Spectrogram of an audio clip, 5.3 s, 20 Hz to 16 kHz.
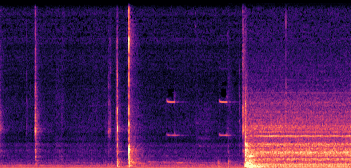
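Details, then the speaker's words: Prototrak lathe with spindle speed levers set to 830 rpm: a few clicks, then the spindle spins up to a steady even hum without grinding, confirming the gears are fully engaged. "try to turn my spindle here and make sure that it's actually in gear"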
